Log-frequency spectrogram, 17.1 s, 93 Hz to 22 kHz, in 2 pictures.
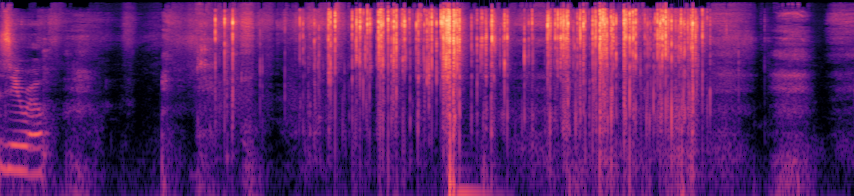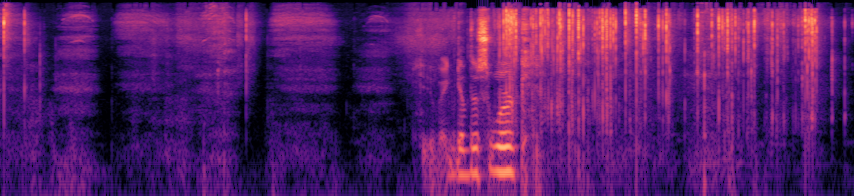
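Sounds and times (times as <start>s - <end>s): plastic wrapping crinkling: 2.0s - 7.2s, 13.0s - 17.0s.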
